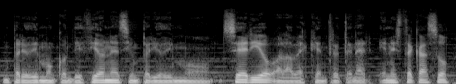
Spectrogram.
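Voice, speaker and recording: A man's voice: sits low, steady tone, brisk, a little mellow, faint music behind. A man hosting a radio podcast, speaking in an earnest, opinionated and expansive way as he introduces the episode and his guest. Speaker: radio host.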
